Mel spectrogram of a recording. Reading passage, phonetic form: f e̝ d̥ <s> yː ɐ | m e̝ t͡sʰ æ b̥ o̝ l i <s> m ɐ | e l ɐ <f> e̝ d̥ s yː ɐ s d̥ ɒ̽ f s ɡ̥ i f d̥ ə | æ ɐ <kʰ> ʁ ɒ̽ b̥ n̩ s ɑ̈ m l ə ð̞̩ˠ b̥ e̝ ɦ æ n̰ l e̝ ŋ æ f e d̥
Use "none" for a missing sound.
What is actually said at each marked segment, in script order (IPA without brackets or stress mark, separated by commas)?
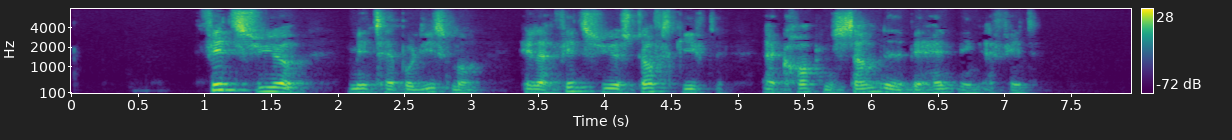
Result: s, s, f, kʰ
